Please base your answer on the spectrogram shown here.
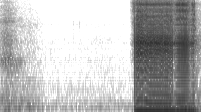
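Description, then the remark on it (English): A single loud, buzzy duck quack sound effect played at a sponsor break, lasting about half a second, harsh and nasal with a slight downward pitch bend, after a stretch of near silence. “Actually, that duck sound actually fits with with with with Streamyard because they their mascot is like is a plush duck, so it, it fits.”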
